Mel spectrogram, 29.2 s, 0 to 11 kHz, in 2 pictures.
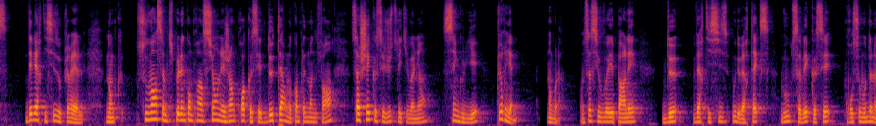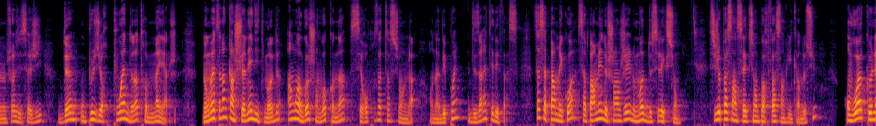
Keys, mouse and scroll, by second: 24.6 click.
